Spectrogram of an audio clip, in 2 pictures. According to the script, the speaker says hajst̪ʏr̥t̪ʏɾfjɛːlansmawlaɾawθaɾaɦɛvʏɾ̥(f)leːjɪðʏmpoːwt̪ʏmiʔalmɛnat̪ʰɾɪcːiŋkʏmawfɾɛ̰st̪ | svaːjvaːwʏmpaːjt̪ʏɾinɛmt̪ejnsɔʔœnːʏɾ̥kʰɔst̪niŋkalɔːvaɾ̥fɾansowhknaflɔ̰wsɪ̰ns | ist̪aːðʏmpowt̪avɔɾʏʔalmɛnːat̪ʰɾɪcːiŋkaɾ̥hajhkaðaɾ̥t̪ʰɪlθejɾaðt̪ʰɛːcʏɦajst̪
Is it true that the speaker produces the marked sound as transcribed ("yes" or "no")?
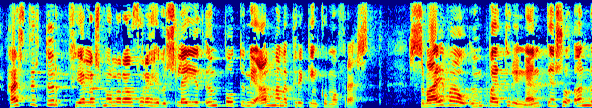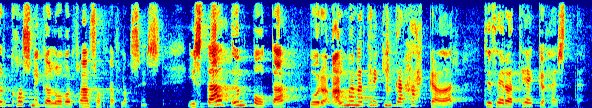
no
